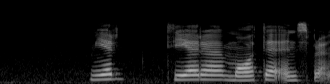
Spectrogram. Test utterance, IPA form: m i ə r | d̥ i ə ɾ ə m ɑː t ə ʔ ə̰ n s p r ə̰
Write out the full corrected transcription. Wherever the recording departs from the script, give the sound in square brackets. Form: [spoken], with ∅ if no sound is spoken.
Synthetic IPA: m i ə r | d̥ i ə ɾ ə m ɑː t ə ʔ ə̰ n s p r ə̰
